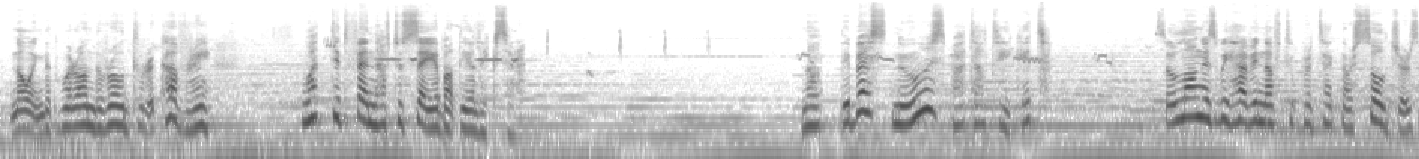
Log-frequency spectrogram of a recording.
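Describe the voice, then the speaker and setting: A woman's voice: medium pitch, close to an everyday voice. A woman voicing an earnest young ruler. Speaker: young ruler addressing her people. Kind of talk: video game dialogue.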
